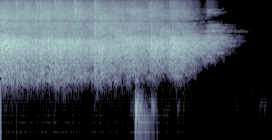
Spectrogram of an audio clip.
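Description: A congregation applauding, a dense clatter of many hands clapping that fades away about three and a half seconds in. A short low thump sounds about two seconds in.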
